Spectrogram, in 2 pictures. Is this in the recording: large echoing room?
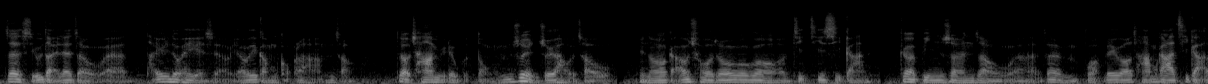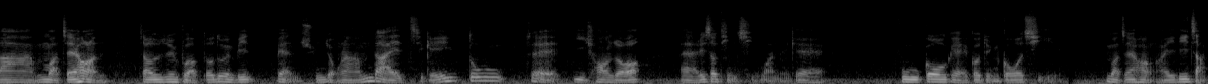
no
